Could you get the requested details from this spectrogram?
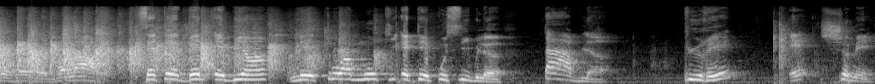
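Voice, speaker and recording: A game show host with a low, a little mellow voice leads a live TV word game. She sounds upbeat as she greets viewers and calls for applause, and the studio recording is echoey with a bit of faint noise.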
